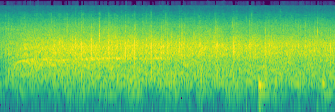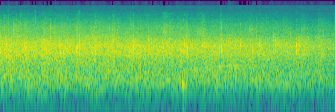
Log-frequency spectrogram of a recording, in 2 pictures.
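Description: A mock trial national championship opening ceremony audience applauds to welcome President Jennifer Collins, a steady, full crowd clapping that continues evenly throughout without a break.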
